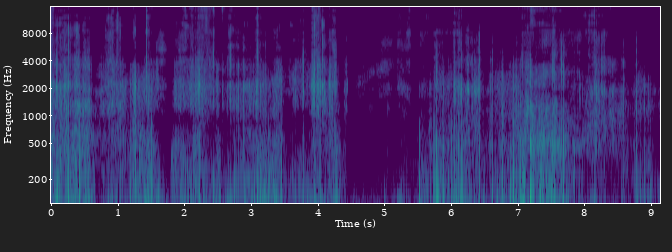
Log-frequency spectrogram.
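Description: Fingertips and nails rub and scratch the patterned surface of a white, textured ceramic pineapple figurine held in both hands. The result is a dense, gritty scratching and crinkly rustle with bright edges, running in bursts separated by brief quieter gaps.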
